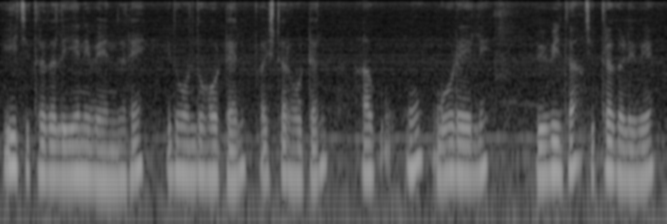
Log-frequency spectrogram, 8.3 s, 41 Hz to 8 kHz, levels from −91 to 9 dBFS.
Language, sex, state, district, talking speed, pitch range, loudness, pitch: Kannada, male, Karnataka, Bellary, 95 wpm, 125-145 Hz, -36 LUFS, 130 Hz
